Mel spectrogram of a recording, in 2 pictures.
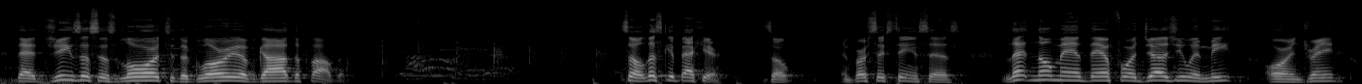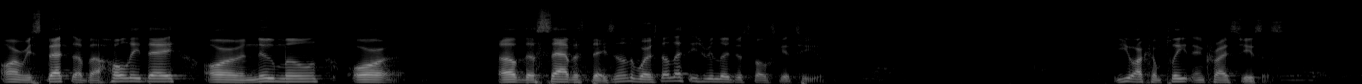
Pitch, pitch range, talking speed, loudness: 145 Hz, 120-170 Hz, 145 wpm, -36 LUFS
